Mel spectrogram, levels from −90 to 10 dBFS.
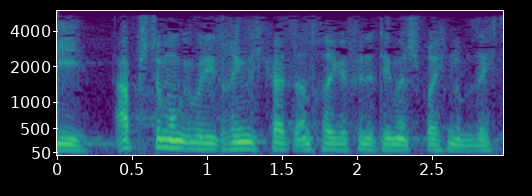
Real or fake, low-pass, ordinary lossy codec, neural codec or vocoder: real; 5.4 kHz; none; none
